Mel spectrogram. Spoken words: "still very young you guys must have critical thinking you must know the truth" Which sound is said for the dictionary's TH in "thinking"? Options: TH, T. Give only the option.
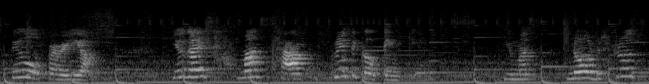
T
